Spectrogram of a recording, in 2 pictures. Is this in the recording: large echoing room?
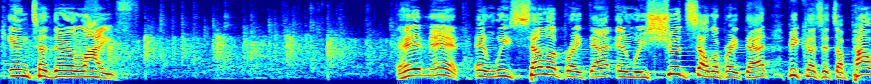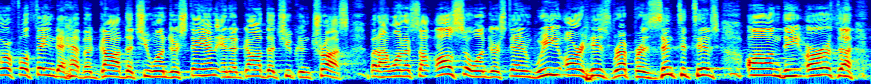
yes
